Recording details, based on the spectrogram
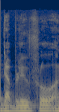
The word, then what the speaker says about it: VFlow: Jo, o tom vyslovování, on to každý vyslovuje jinak, že správná asi výslovnost je WFlow anglicky, ale už jsme si zvykli, že to každý vyslovuje VFlow a nám to nevadí.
